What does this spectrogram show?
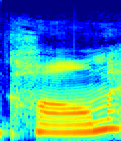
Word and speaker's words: calm: Remember how I mentioned that some Americans pronounce the L in calm and palm?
